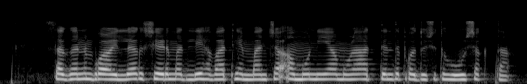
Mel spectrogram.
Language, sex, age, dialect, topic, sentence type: Marathi, female, 18-24, Southern Konkan, agriculture, statement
